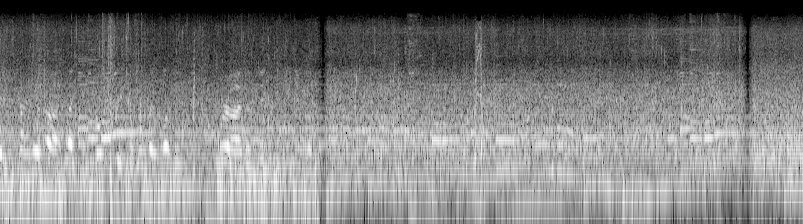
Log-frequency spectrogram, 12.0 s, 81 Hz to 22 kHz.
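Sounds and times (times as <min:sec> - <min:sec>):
music with held notes: 0:00.0 - 0:12.0
rushing whitewater: 0:00.0 - 0:12.0.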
